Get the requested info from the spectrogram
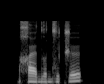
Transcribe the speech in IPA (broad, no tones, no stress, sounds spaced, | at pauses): χ æ d o d͡z y t͡ʃ ø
